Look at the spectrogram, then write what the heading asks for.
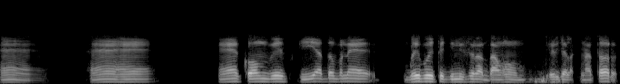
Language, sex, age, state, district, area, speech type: Santali, male, 18-30, West Bengal, Uttar Dinajpur, rural, conversation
